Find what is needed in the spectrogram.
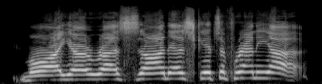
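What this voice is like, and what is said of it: Attempted Australian accent slipping into Boston. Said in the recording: “I have such a perfect Boston accent that every time I try to do Australian, he goes back to Boston.”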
